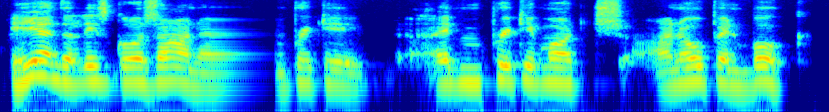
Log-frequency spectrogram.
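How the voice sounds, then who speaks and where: A nineteen-year-old male student introducing himself in a measured, halting way with wry humor. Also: on the high side, mellow. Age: young adult. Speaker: student guest. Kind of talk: casual self-introduction.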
